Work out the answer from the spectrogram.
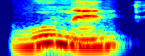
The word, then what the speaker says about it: woman: ya no usamos women miren que es distinta la a y la e pero se pronuncia como una u Woman Who has wea many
